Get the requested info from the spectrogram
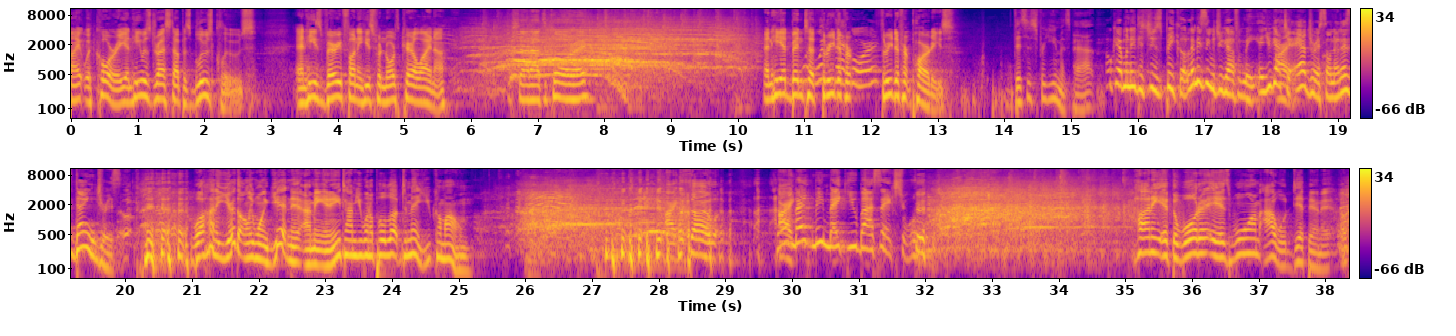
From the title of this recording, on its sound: Live from The Second Annual Crack Baby Party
